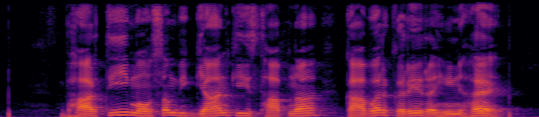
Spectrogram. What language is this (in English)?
Chhattisgarhi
